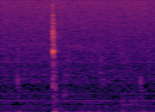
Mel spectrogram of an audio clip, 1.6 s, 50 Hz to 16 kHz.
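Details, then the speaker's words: Northern Electric Model 8508 "Midge" five-tube radio: two soft, dull thud-like clicks from the on-off switch with no crisp snap; the switch is gummed with oily goo and suspected faulty. "So here's the on-off switch. Listen to the click. It's kind of a thud."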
